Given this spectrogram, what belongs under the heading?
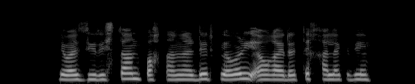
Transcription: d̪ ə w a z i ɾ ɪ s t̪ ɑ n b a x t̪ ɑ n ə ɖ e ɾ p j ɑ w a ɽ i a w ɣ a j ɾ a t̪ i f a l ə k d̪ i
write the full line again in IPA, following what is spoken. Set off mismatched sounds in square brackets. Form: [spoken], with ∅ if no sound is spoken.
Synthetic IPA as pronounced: d̪ ə w a z i ɾ ɪ s t̪ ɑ n [p] a x t̪ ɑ n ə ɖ e ɾ p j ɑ w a ɽ i a w ɣ a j ɾ a t̪ i [x] a l ə k d̪ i

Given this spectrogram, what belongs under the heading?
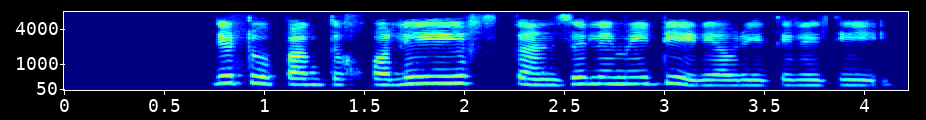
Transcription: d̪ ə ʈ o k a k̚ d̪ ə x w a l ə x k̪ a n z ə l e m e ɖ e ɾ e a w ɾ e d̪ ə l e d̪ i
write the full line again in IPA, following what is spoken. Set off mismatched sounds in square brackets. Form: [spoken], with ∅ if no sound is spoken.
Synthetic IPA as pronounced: d̪ ə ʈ o [p] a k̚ d̪ ə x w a l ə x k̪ a n z ə l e m e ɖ e ɾ e a w ɾ e d̪ ə l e d̪ i

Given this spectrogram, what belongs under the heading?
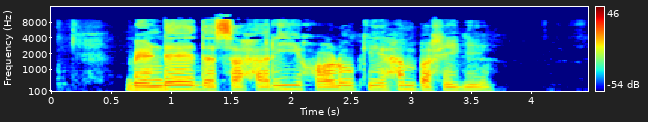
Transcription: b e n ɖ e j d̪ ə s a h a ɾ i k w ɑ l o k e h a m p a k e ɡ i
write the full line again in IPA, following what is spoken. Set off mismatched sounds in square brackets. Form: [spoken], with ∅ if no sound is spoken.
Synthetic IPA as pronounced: b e [ɳ] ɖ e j d̪ ə s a h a ɾ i [x] w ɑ [ɽ] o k e h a m p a [x] e ɡ i

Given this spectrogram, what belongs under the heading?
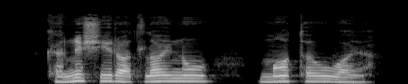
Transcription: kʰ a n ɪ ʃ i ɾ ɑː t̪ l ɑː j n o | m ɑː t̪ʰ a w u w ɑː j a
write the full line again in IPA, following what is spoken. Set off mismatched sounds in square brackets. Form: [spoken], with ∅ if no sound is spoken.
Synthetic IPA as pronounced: kʰ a n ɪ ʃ i ɾ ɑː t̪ l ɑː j n o | m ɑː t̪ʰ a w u w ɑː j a

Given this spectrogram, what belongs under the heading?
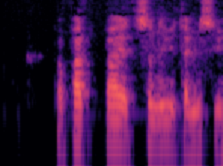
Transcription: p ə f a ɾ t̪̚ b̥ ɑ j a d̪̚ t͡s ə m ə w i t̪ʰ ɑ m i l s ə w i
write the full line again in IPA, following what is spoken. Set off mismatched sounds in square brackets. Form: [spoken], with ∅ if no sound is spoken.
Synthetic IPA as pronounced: p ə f a ɾ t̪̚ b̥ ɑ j a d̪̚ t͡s ə [n] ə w i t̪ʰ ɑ m i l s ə w i

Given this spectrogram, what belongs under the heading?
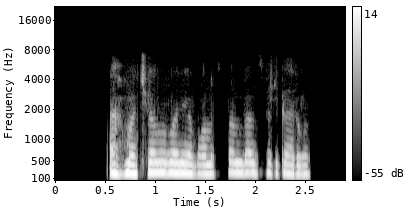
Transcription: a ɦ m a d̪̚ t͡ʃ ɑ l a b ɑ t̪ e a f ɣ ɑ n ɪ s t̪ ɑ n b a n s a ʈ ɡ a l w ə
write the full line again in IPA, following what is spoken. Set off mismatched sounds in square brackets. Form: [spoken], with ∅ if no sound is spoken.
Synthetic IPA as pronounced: a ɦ m a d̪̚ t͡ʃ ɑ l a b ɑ [d̪] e a f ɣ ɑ n ɪ s t̪ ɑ n b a n s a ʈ ɡ a [ɾ] w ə

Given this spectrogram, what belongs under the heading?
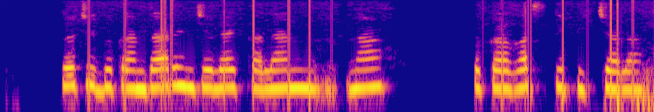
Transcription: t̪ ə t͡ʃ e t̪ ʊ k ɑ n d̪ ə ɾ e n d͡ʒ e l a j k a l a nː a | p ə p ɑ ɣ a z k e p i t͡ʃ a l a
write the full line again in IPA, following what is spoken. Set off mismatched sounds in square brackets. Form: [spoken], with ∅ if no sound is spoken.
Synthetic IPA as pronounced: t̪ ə t͡ʃ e [d̪] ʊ k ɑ n d̪ [ɑ] ɾ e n d͡ʒ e l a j k a l a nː a | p ə [k] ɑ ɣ a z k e p i t͡ʃ a l a

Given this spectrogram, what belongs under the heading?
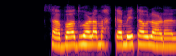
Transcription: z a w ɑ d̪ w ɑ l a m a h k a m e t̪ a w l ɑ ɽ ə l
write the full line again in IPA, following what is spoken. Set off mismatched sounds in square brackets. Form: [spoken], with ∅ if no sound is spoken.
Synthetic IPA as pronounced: [s] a [b] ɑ d̪ w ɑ [ɽ] a m a h k a m e t̪ a w l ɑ ɽ ə l

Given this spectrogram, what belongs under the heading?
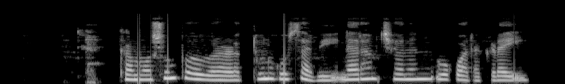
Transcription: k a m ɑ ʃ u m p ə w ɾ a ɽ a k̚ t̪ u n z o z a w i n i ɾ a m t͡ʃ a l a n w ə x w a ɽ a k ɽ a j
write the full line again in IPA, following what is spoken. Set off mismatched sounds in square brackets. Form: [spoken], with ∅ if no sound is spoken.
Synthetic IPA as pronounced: k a m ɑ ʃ u m p ə w ɾ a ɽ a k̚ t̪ u n [ɣ] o [s] a w i n [a] ɾ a m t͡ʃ a l a n w ə [ɣ] w a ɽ a k ɽ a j

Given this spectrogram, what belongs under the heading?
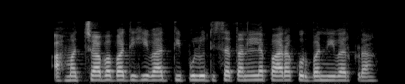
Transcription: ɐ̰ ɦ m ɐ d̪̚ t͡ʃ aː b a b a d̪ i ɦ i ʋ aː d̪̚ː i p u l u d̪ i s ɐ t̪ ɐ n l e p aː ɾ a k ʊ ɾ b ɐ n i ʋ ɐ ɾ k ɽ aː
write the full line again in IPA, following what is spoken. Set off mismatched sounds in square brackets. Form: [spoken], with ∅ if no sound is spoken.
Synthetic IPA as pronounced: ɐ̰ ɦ m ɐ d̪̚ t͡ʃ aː b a b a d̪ i ɦ i ʋ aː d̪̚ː i p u l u d̪ i s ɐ t̪ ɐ n l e p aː ɾ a k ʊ ɾ b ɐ n i ʋ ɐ ɾ k ɽ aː

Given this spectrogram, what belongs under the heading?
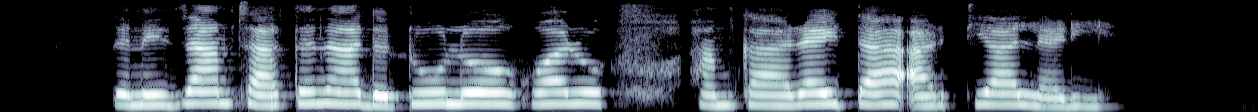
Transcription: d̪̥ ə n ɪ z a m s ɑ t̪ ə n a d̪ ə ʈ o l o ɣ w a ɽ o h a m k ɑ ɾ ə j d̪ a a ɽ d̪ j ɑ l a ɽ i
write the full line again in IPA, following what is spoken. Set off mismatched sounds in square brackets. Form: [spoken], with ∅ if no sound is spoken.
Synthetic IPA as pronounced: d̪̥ ə n ɪ z [ɑ] m s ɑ t̪ ə n a d̪ ə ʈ o l o ɣ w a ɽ o h a m k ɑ ɾ ə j [t̪] a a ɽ [t̪] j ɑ l a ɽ i

